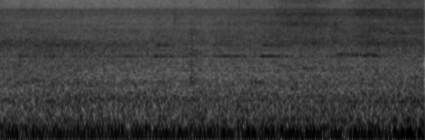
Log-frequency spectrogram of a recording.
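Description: Passenger train rolling slowly along a station platform, a steady low rumble throughout.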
